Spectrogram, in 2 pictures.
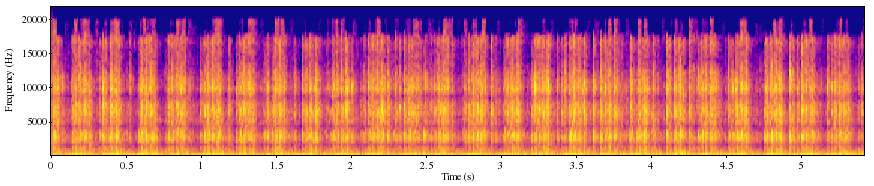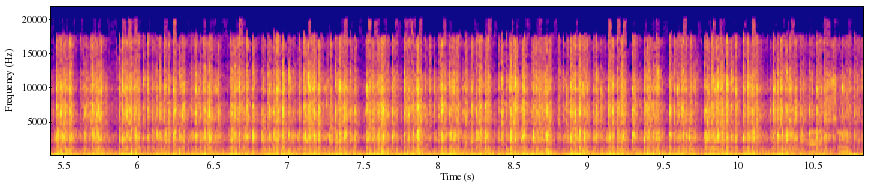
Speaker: When I bring the camera out, everything seems like it's fine. It's not misfiring, it's not knocking.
